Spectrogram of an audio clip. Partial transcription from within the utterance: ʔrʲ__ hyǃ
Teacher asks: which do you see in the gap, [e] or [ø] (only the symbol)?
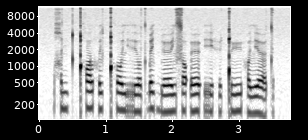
ø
